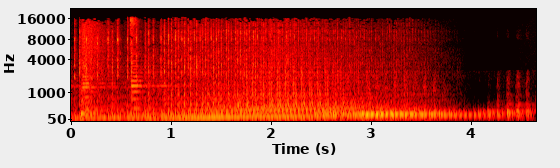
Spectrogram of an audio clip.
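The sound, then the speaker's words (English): A small scooter engine revs up, its whiny pitch climbing as it pulls away, then the sound thins out and recedes at the end. No voices are heard. “Then she took off down the scooter path that led to her Grammy's house.”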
